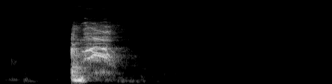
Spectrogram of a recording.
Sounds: Sneeze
